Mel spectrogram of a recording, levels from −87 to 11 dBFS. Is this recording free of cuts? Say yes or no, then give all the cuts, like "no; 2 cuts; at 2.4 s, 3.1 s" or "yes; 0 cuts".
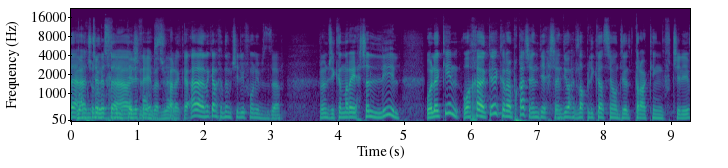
no; 2 cuts; at 3.7 s, 5.3 s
